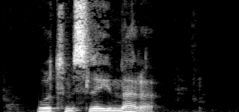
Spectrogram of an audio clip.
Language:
Kabyle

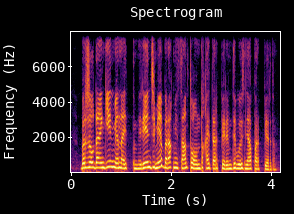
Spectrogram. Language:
Kazakh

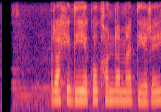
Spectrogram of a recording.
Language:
Nepali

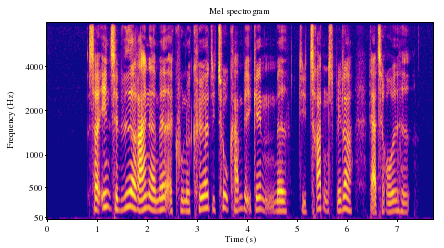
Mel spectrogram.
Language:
Danish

